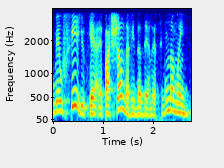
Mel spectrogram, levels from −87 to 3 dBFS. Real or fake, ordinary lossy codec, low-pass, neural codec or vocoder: fake; AAC, 32 kbps; 3.6 kHz; codec, 16 kHz in and 24 kHz out, 2.2 kbps, FireRedTTS-2 codec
